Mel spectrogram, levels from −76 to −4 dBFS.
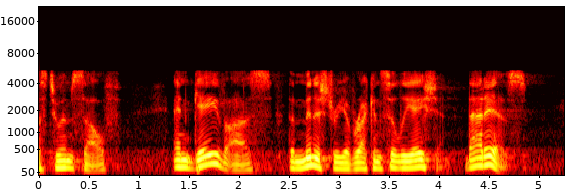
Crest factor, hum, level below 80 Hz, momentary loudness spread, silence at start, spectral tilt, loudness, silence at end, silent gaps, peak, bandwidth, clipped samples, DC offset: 16 dB; none; -52 dBFS; 15 LU; 0 s; -7.5 dB/octave; -20 LUFS; 0.4 s; none; -4 dBFS; 5.4 kHz; under 0.1%; under 0.1%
